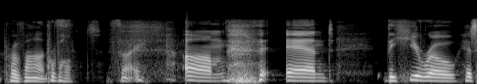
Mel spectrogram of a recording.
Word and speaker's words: Provence: A good example is that the book that I have out in August is One Night in Provence. Oh, I'm not even saying it right. Provence.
